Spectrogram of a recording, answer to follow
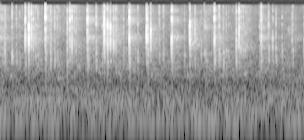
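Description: Aerosol can of Krylon workable fixative being shaken hard, its mixing ball rattling inside in a quick, regular run of sharp clicks. This is the mixing of the fixative before spraying.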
